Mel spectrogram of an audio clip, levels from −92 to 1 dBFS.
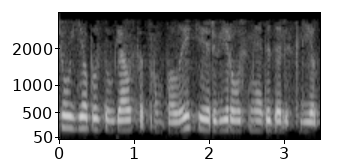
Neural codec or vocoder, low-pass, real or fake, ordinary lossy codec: none; 3.6 kHz; real; MP3, 16 kbps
